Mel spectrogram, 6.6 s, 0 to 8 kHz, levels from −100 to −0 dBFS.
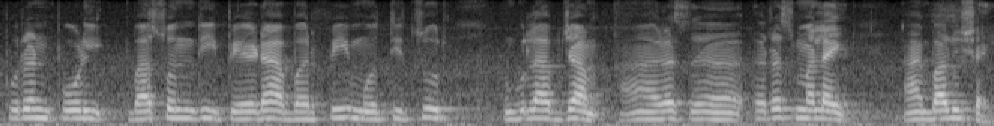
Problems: none marked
